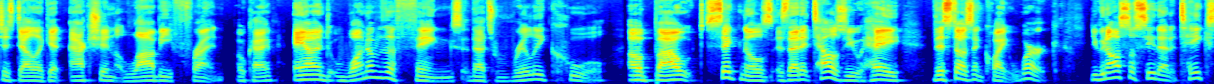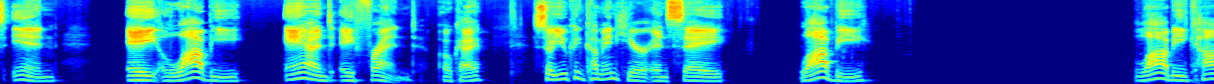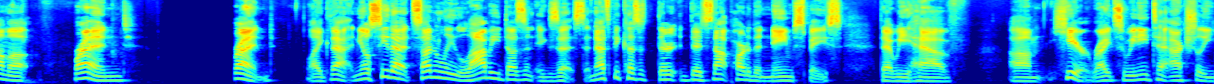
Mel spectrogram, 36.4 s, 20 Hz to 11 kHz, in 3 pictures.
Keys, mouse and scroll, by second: 16.9 click, 18.6-25.7 typing, 24.2 Tab, 26.5 click, 29.1 click.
